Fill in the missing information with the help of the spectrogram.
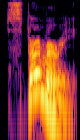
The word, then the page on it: spermary: British English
